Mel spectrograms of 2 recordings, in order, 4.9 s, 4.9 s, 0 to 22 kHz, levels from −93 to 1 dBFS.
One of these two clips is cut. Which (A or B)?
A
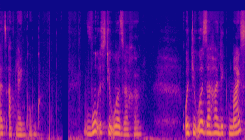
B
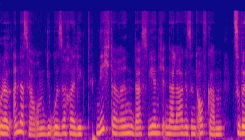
A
